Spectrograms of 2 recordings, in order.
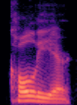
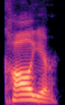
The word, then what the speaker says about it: Collier: We've been calling him mostly the Triple C or Colby, but when we say his full name, we've said Kolier. No, no, no. Collier. Collier. Thank you, pal, for that.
